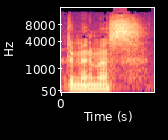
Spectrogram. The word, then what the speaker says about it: De Minimis: How do I say it? – De Minimis. – De Minimis contingent.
